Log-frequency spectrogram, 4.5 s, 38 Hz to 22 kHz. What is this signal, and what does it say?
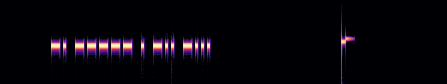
Morse code, heard as a keyed tone, about 40 wpm, 700 Hz. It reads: N0EDB
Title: USA Call Signs - 5 Characters - 2x Character Spacing - 40wpm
